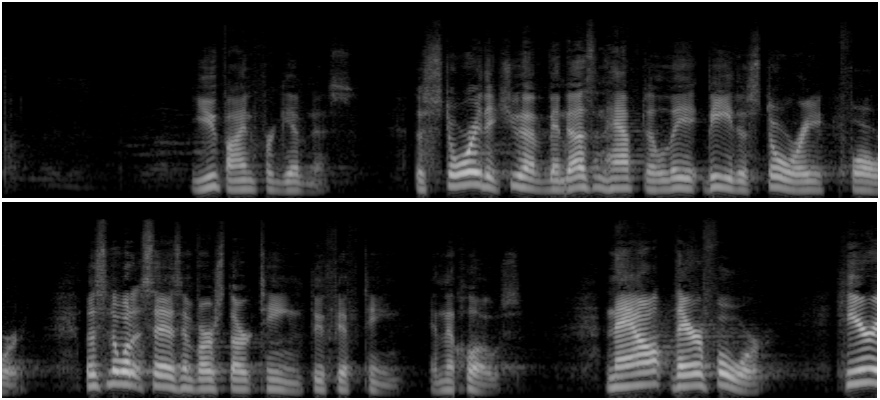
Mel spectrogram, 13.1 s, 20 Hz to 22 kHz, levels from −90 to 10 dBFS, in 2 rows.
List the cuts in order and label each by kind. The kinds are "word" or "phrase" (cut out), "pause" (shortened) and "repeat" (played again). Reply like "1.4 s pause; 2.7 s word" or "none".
1.6 s word; 4.2 s word; 6.3 s phrase; 9.9 s word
